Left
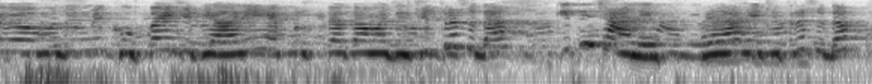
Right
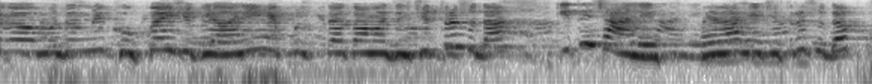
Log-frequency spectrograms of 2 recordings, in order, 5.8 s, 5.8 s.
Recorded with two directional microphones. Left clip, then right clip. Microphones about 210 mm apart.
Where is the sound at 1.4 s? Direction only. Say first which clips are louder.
Left 5 dB; 45° right (ahead or behind).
